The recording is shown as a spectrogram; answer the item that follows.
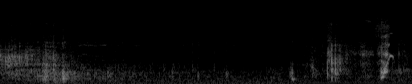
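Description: Quiet outdoor background with a few faint knocks and short rustling clicks about three and a half seconds in, typical of a handheld camera being passed over and handled.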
